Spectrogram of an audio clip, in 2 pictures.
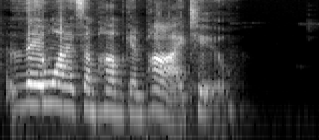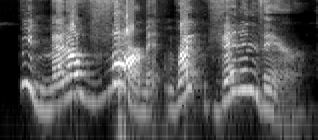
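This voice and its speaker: A woman reading a children's storybook aloud in an animated narrating style. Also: high-pitched. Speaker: storybook reader.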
